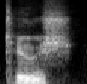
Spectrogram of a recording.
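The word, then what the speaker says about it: touché: I said it's pronounced Touche.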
